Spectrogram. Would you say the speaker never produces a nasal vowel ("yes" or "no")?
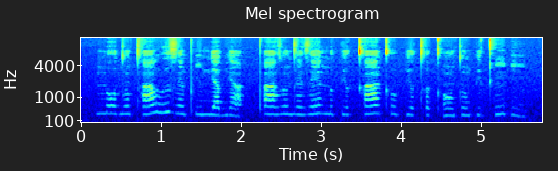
no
